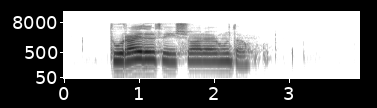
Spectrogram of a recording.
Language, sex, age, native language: Icelandic, male, 12, Icelandic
